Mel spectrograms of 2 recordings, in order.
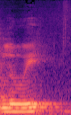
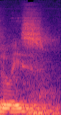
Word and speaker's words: Luis: hear my name anyway it is pronounced I like Louie my name is Luis and I'm gonna play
